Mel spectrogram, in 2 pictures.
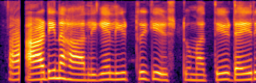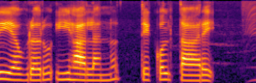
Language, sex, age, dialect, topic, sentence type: Kannada, female, 25-30, Coastal/Dakshin, agriculture, question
